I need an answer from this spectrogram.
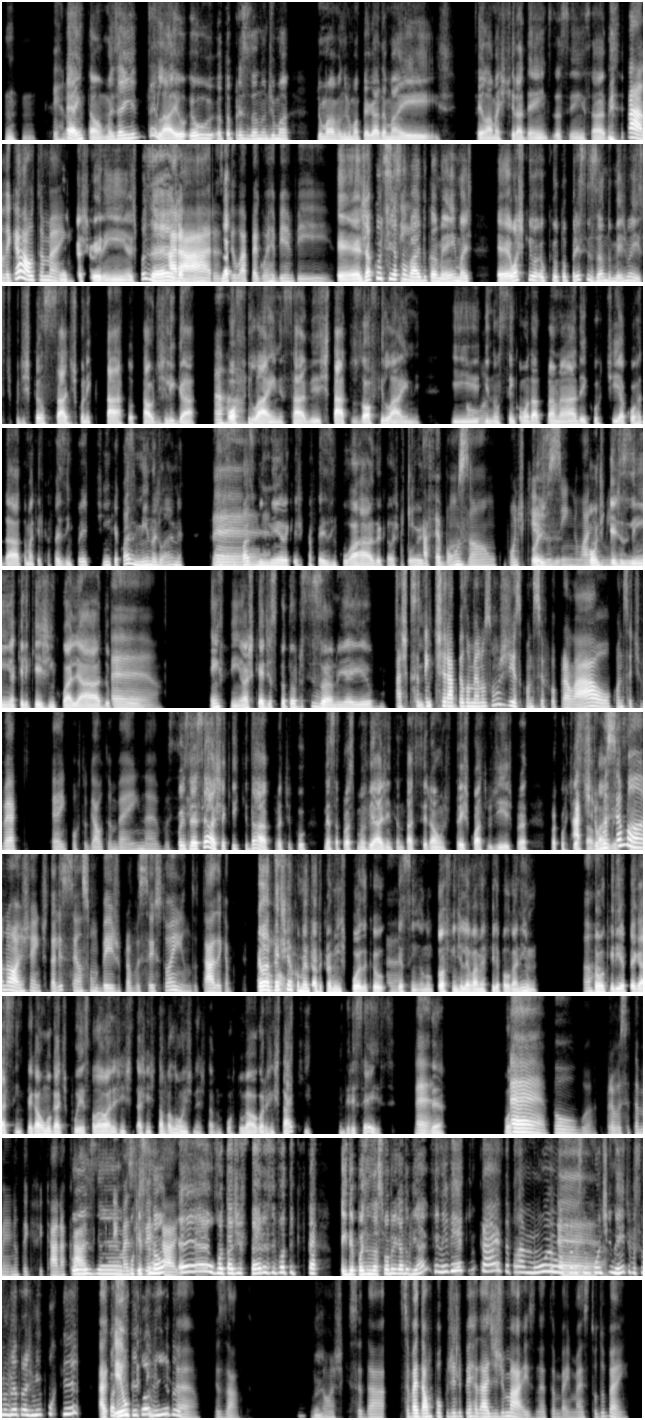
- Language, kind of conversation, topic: Portuguese, advice, Como aproveitar bem pouco tempo de férias sem viajar muito?
- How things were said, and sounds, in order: chuckle; tapping; in English: "vibe"; in English: "offline"; in English: "status offline"; tongue click; in English: "vibe"; put-on voice: "Ai, você nem veio aqui em casa"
